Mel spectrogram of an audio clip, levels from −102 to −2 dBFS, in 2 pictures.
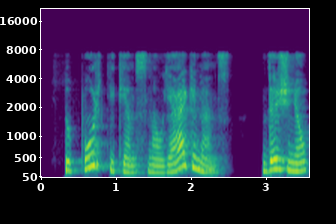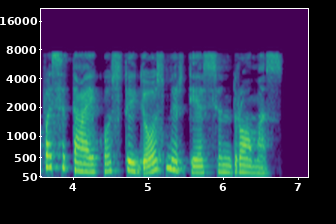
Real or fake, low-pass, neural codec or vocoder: real; 7.2 kHz; none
